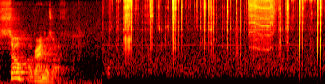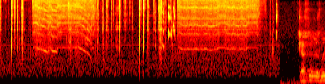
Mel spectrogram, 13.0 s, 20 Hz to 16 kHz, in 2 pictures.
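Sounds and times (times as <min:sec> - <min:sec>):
handheld grinder whining: 0:02.0 - 0:12.1
metal clicking and knocking: 0:02.0 - 0:12.1.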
